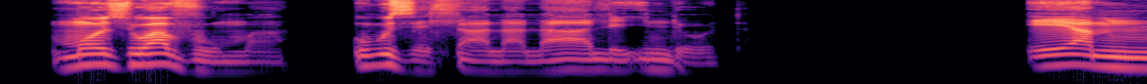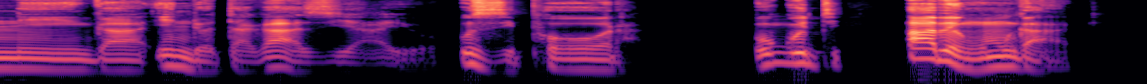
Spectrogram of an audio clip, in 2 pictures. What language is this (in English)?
North Ndebele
